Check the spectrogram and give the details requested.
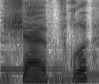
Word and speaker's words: Chevre: then we have V-R-E, Chevre, and the first syllable of the name is probably the most accented syllable, with the end of the name, the vre, syllable at the end being the unstressed syllable.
